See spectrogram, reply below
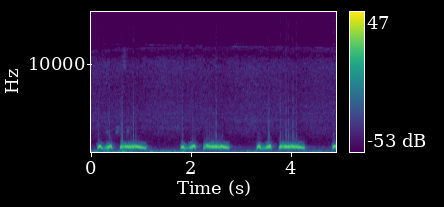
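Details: Spotted dove female calling a male: soft hooting phrases that open with a short doubled note and swell into a long, level coo. The phrases repeat regularly over light low noise.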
